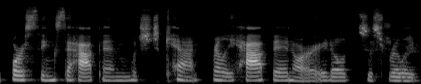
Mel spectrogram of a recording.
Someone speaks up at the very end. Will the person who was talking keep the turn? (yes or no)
yes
